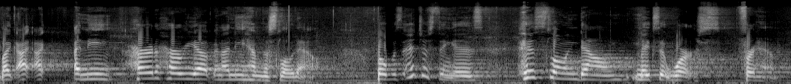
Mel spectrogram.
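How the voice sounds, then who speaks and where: A woman speaks in a high voice at a fairly quick pace, with an animated tone and very wide pitch swings. Noticeable background noise runs underneath. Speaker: HR professional, guest speaker. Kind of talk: lecture. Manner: fast.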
